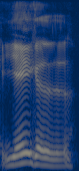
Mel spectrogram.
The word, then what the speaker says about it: Jägermeister: All the J's sound like Y's, like Jägermeister.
